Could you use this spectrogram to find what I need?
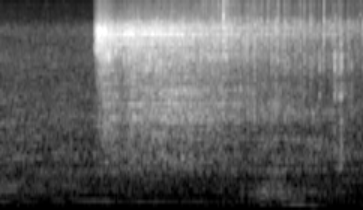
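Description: Batter sizzles as it hits a hot pan.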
